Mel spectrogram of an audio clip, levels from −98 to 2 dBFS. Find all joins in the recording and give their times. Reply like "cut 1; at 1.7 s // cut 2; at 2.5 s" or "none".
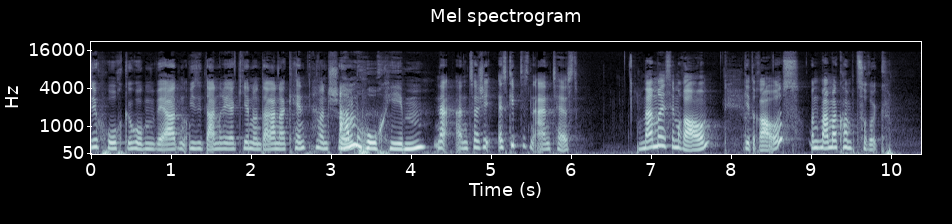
cut 1; at 1.2 s // cut 2; at 8.2 s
